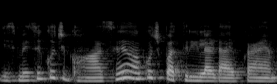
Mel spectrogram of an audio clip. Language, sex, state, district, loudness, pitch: Hindi, female, Bihar, Gopalganj, -30 LUFS, 185 Hz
